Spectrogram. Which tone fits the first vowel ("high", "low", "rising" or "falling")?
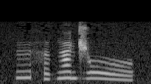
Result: high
